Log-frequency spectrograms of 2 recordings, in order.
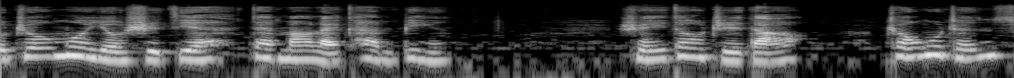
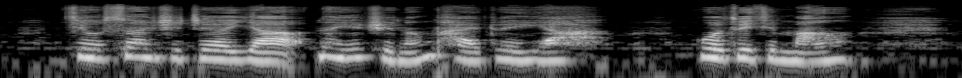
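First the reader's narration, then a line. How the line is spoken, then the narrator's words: Worried sigh. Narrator (Chinese): 刘文英发愁的叹了口气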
